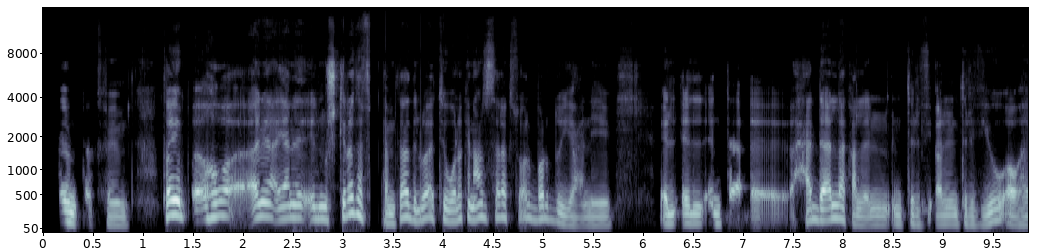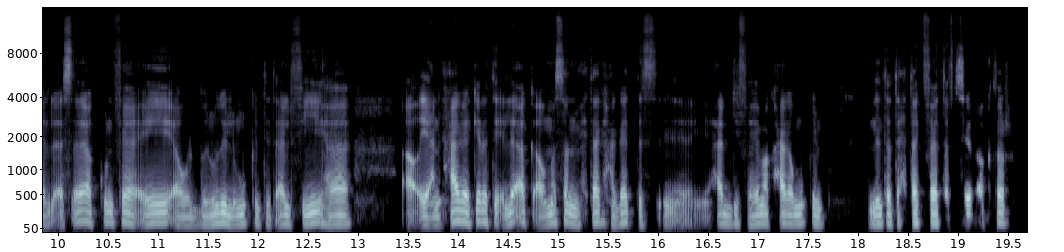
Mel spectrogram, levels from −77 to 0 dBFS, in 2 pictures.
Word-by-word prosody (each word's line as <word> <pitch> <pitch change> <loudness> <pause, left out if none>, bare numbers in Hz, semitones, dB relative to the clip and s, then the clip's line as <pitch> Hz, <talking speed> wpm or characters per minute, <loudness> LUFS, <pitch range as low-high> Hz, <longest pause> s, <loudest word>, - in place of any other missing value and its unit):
فهمتك 130 -4 +2
فهمت، 95 -1 -5 0.3
طيب 195 0 +9
هو 195 -7 +5
أنا 320 - +3
يعني 170 0 +2
المشكلة 160 +7 +3
تفهّمتها 175 - +1
دلوقتي 160 0 0
ولكن 155 +4 +1
عاوز 175 +2 +1
أسألك 175 +2 -1
سؤال 175 - -5
برضه 155 -5 -1
يعني 90 -1 -4 0.5
ال 110 - +1
ال 110 -1 +1
أنت 110 -1 -3 0.2
آآ، - - -4
حد 155 - 0
قال 145 +4 +7
لك 160 -7 +1
على 95 -2 -1
الانترف 95 0 -5
على 100 0 -1
الinterview 95 0 -5
أو 95 -8 +2
الأسئلة 95 +7 -2
هتكون 120 0 -4
فيها 115 -2 0
إيه؟ 120 +3 0
أو 90 - -2
البنود 95 +5 -4
اللي 105 -5 +2
ممكن 100 -1 -5
تتقال 100 +3 -4
فيها؟ 100 -1 -1 0.6
آآ، - - +2
يعني - - 0
حاجة 130 0 +3
كده 130 +2 0
تقلِقك - - -1
أو - - -1
مثلًا 115 0 -1
محتاج 120 +4 -2
حاجات 120 +1 -4
تس - - -10
آآ، - - -8 0.2
حد 105 -1 -4
يفهّمك 100 +2 -3
حاجة 110 -1 +1
ممكن 105 -2 -4 0.5
إن - - -1
أنت 100 - +2
تحتاج 110 0 -2
فيها 110 - +3
تفسير 115 +1 -2
أكتر؟ - - -2
115 Hz, 175 wpm, -25 LUFS, 100-155 Hz, 0.6 s, طيب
